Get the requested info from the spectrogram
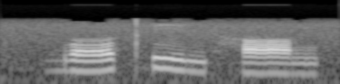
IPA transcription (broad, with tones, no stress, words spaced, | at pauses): boː˩˧t̪ʰiː˧˩ŋ hɔː˩ŋ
